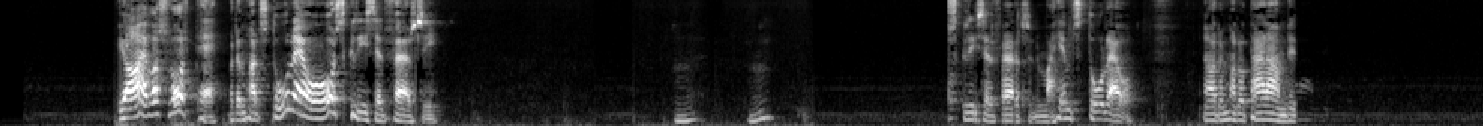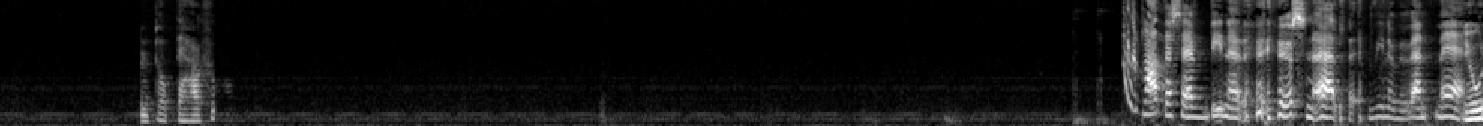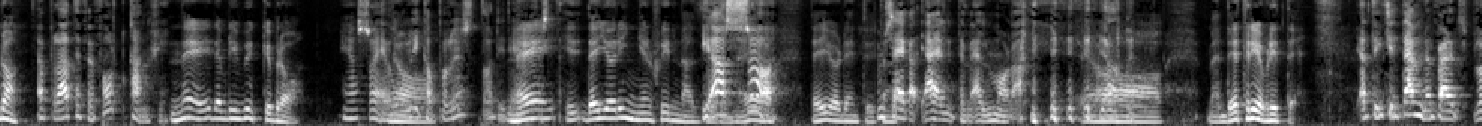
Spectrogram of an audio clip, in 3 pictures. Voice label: Ål, dialekter; Svenska sagor; DAL; Folkminnen

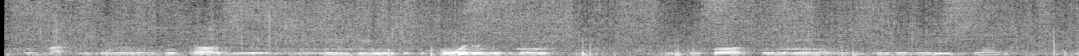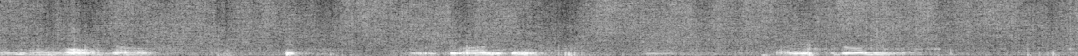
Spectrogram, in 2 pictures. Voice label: dialekter; Folkminnen

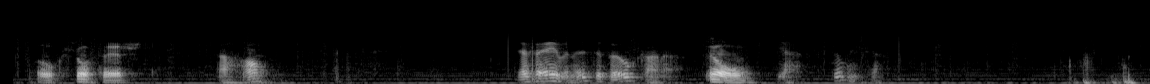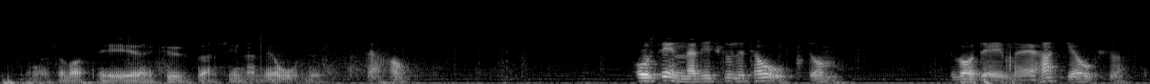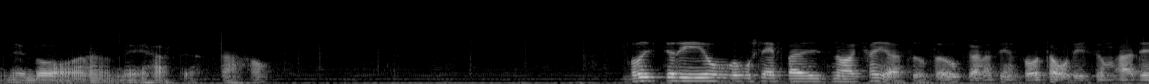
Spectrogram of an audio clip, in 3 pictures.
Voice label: Idala, dialekter; HALL

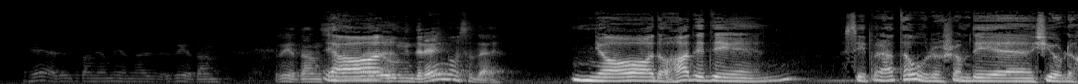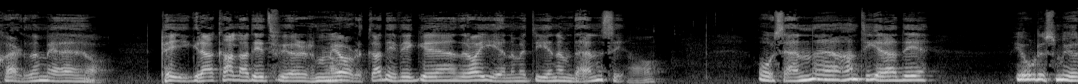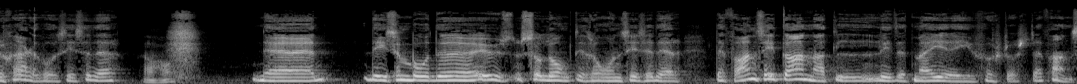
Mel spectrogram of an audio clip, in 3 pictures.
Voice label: Häradshammar, dialekter; Folkminnen

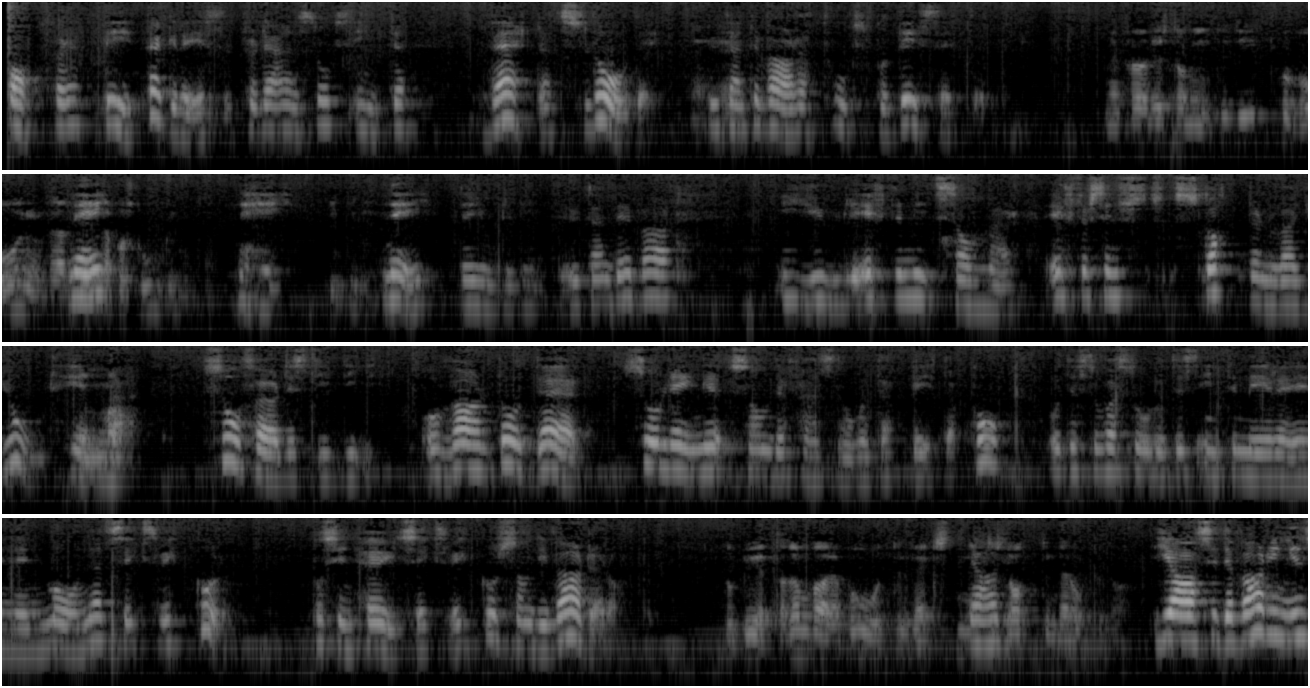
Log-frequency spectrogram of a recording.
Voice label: dialekter; Folkminnen

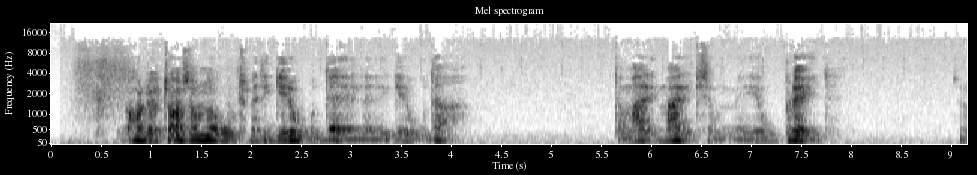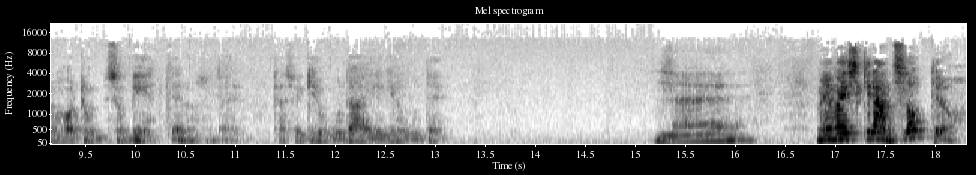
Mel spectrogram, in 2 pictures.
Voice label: Viby Hardemo, dialekter; Svenska sagor; Folkminnen

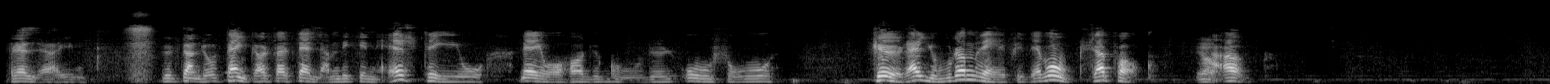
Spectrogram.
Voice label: Lommaryd, dialekter; Folkminnen

